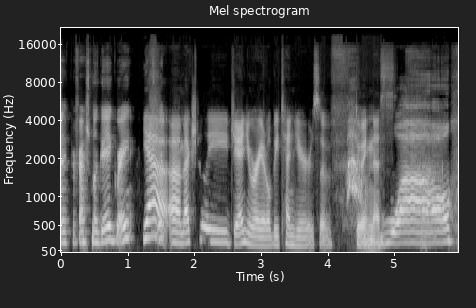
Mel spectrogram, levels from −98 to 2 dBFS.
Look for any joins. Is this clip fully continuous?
no; 1 cut; at 1.2 s

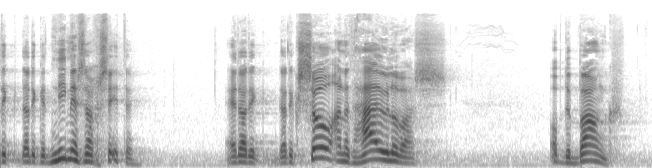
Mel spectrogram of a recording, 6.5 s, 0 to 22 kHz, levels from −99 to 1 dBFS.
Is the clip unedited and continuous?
yes; 0 cuts

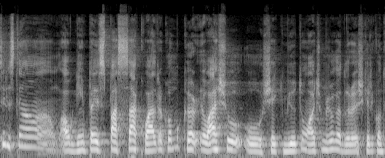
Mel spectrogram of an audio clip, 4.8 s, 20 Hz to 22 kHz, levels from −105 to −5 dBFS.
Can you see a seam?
no; 0 cuts

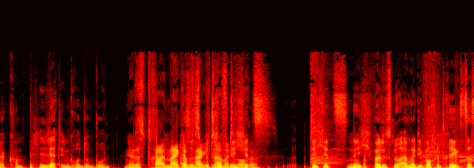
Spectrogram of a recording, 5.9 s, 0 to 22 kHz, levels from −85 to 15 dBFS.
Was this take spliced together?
yes; 3 cuts; at 1.5 s, 2.1 s, 3.9 s

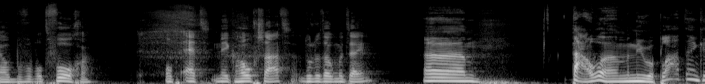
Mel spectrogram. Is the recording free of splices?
yes; 0 cuts

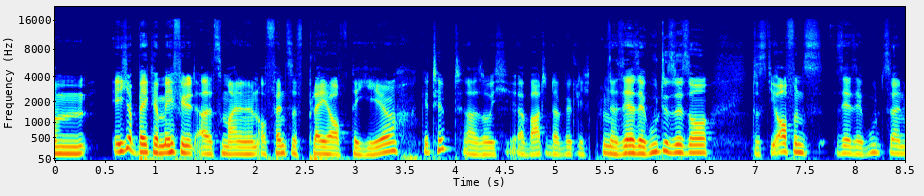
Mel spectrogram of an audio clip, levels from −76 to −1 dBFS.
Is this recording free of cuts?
no; 2 cuts; at 5.3 s, 7.0 s

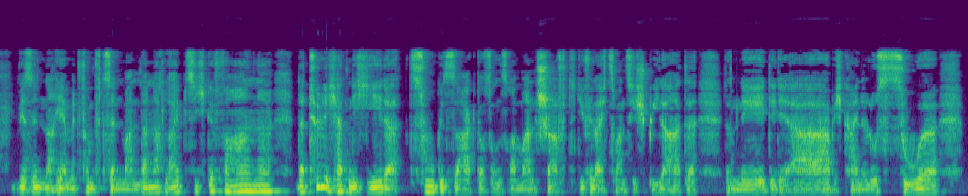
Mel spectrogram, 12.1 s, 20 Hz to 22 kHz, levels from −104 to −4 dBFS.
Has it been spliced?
yes; 1 cut; at 9.1 s

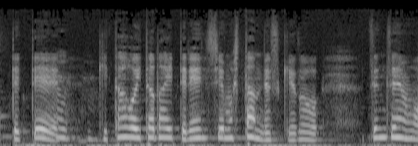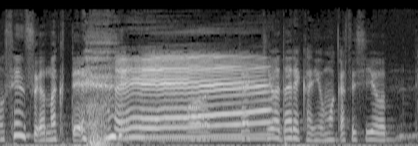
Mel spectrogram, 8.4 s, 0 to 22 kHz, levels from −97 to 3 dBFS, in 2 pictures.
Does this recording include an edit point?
no; 0 cuts

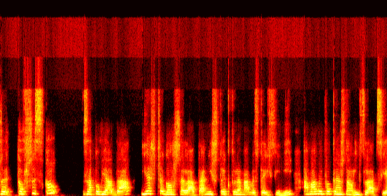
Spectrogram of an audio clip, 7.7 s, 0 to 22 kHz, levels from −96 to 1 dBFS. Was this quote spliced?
yes; 1 cut; at 2.7 s

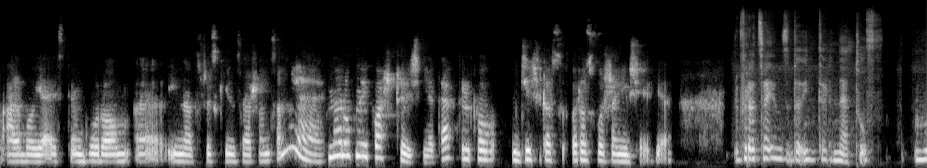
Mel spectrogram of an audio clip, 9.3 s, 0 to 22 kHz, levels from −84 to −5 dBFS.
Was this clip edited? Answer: yes; 4 cuts; at 3.3 s, 5.0 s, 6.3 s, 7.3 s

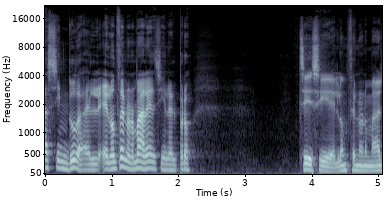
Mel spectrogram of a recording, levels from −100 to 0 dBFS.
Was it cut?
no; 0 cuts

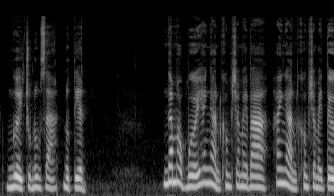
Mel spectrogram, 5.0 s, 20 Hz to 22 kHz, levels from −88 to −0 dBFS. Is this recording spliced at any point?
no; 0 cuts

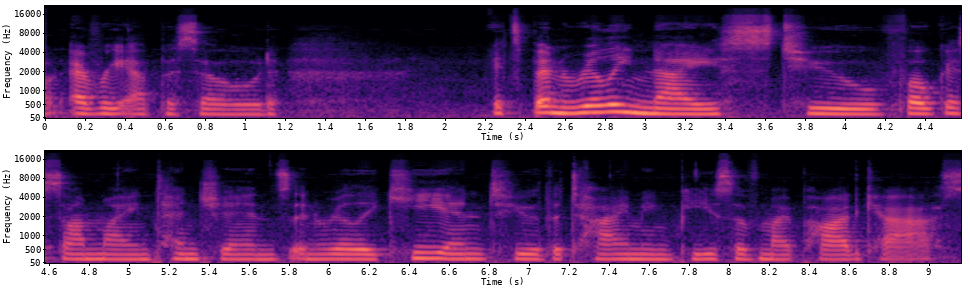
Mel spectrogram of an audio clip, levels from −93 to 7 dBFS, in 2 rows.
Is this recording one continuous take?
yes; 0 cuts

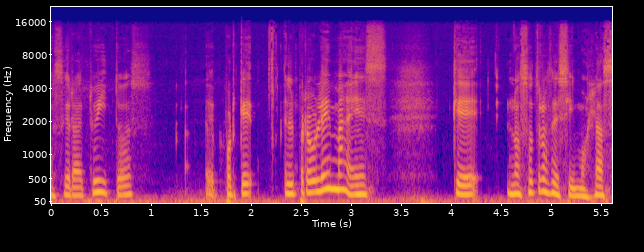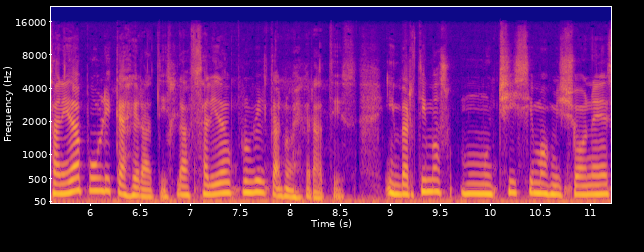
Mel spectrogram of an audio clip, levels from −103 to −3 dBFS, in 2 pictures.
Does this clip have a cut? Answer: no; 0 cuts

